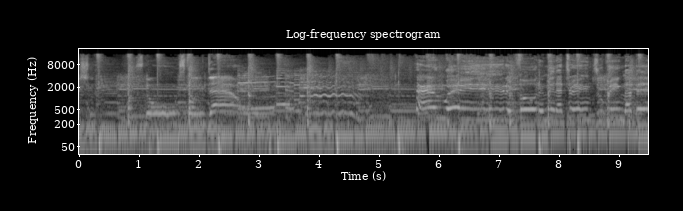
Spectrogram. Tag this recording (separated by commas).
Blues, Music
